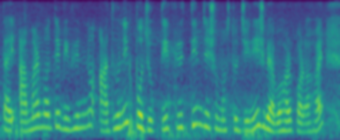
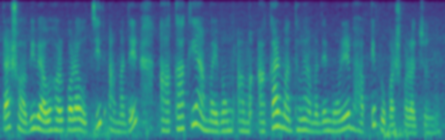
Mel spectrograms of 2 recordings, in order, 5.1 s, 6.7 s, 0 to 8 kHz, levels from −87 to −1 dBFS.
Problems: background sounds at intervals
